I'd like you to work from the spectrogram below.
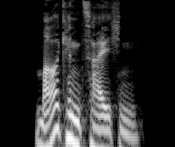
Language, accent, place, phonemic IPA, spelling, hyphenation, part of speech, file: German, Germany, Berlin, /ˈmaʁkn̩ˌt͡saɪ̯çn̩/, Markenzeichen, Mar‧ken‧zei‧chen, noun, De-Markenzeichen.ogg
- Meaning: trademark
